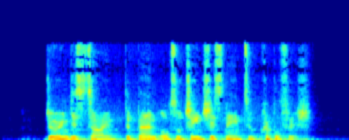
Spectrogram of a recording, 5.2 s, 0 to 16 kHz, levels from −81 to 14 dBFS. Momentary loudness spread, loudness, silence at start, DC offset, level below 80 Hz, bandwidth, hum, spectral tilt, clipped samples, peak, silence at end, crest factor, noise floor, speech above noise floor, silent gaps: 9 LU; -19 LUFS; 0.7 s; under 0.1%; -54 dBFS; 11.5 kHz; none; -4.5 dB/octave; under 0.1%; -4 dBFS; 0.6 s; 16 dB; -60 dBFS; 41 dB; none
